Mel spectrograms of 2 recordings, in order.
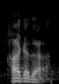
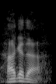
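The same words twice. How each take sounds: First: Haggadah with DAH stressed; Haggadah, accent on the end as the teacher explains; stress on the last syllable. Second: Haggadah with the stress on the last syllable, hah-gah-DAH; teacher models Haggadah for the class; Hebrew pronunciation. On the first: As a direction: punch the final syllable of Haggadah. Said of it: "Accent's always on the last syllable". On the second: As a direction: land the accent on DAH. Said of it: "Can you say that?". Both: Shown as a demonstration.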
